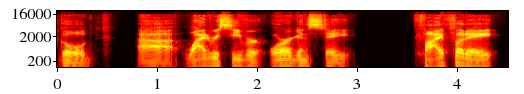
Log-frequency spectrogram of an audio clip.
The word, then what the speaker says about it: Gould: Anthony Gould, spelled like gold, like Robbie Gould, but it's pronounced gold.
